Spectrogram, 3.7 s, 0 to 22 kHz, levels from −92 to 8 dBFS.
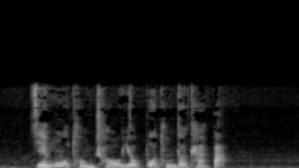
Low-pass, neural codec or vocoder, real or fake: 10.8 kHz; none; real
